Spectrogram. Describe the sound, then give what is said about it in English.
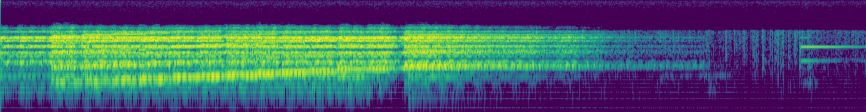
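A loud, clashing wash of church bells in a bell tower rings at once in a dense, chaotic jumble of overlapping tones. It swells for several seconds, then thins out and fades, with a few last strokes. “Holmes, great Scott! Listen to those bells!”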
